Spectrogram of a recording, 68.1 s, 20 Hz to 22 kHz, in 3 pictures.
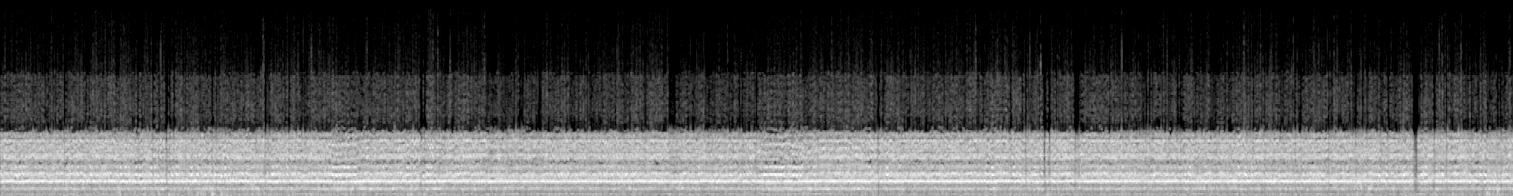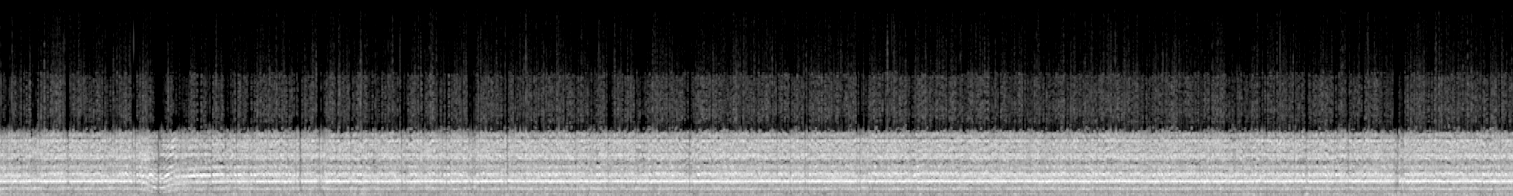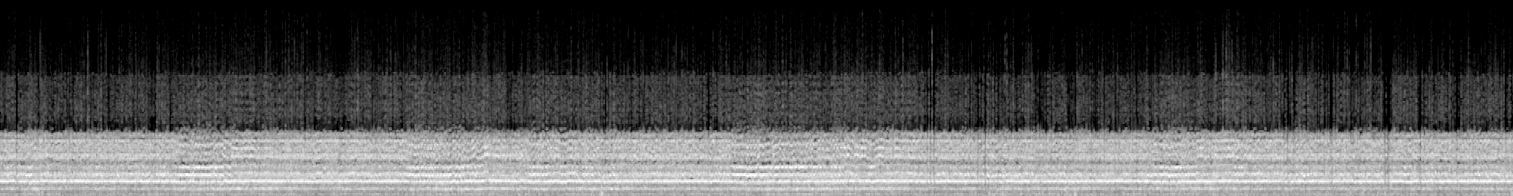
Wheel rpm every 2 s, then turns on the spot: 230, 230, 230, 230, 230, 230, 230, 230, 240, 240, 230, 240, 200, 230, 230, 230, 240, 230, 230, 240, 230, 240, 230, 230, 220, 230, 230, 230, 210, 230, 230, 220, 230, 230.
none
